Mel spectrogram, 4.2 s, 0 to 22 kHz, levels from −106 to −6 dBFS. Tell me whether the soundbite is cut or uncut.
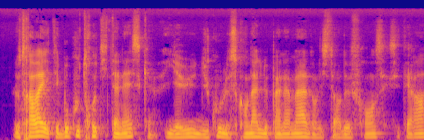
uncut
